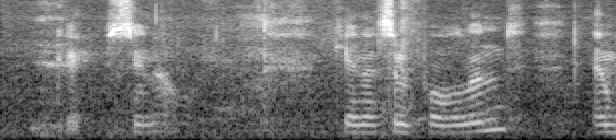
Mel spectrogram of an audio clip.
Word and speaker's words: Sieniawa: How would I spell it? S-H? Sieniawa, they say in Polish.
